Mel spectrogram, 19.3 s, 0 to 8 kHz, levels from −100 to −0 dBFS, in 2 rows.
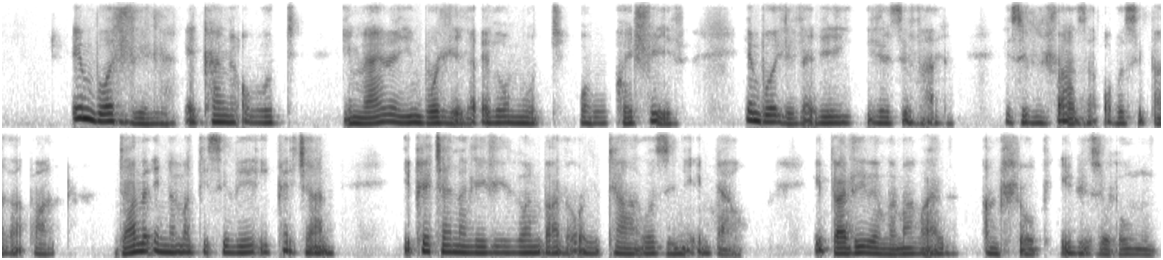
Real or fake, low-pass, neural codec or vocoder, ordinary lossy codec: fake; 7.2 kHz; codec, 16 kHz, 1 kbps, FunCodec, trained on LibriTTS, 50 frames a second; Opus, 16 kbps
